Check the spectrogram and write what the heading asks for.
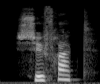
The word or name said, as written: søfragt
